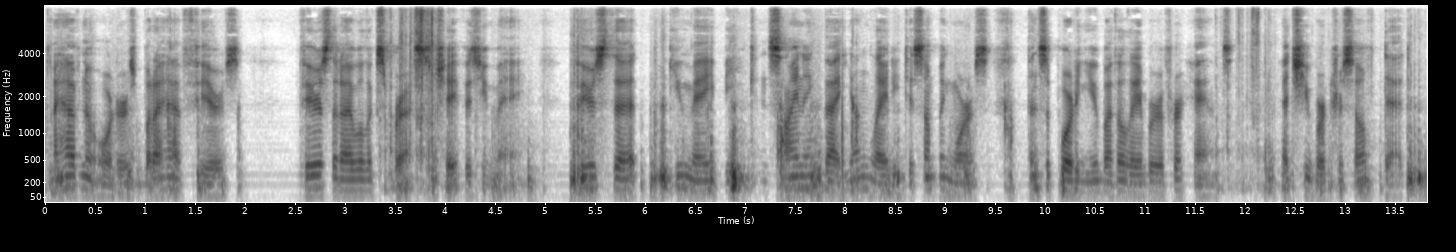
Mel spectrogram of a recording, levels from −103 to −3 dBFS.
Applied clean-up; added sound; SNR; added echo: neural mask model RNNoise.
